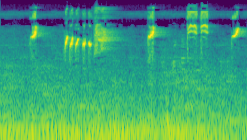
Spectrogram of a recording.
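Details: High chirping from a konin bird in active song: single sharp notes, a quick run of four descending chips, then brief buzzy double notes, separated by short pauses over a quiet background rumble.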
